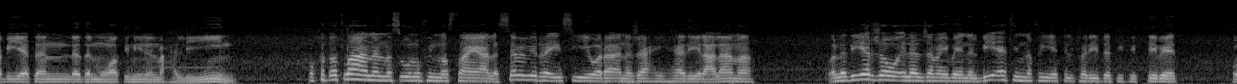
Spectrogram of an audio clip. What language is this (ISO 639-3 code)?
ara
